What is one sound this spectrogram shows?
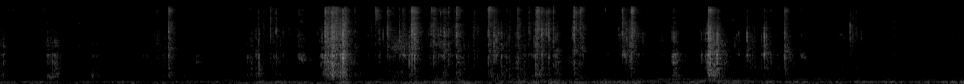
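A plastic wrapper crinkles and rustles close by.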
